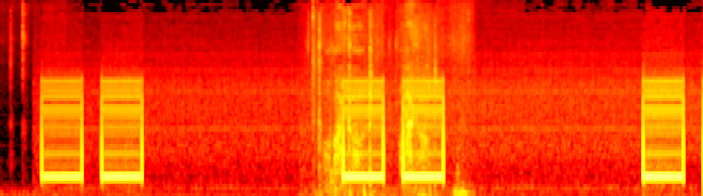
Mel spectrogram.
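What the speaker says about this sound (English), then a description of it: "Okay, Ian's ringing right now." A telephone ringback tone on a radio breakfast show pulses in paired bursts, repeating several times, with rustling and a few murmured sounds between rings.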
